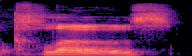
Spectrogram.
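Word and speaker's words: Clowes: a guy named daniel close c-l-o-w-e-f but it's pronounced like close like c-l-o-s-e yes like glenn close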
